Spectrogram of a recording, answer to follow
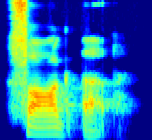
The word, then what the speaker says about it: fog up: Fog up. Link the sounds. Fog up. Fog up. It's a phrasal verb, so you stress both words. Fog up. Not fog up, but fog up.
